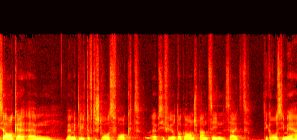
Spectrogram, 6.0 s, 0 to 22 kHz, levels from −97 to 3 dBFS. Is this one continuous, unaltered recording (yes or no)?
yes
